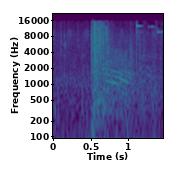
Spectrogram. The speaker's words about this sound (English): Good thing I have a combat pistol.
